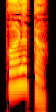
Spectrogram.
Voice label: "ಪಳಿತ", kannada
